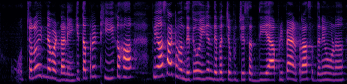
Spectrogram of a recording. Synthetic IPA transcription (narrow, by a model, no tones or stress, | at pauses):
t͡ʃəloːɪt̪nãːbəɖaːnĩːkiːt̪aːpəɾʈʰiːkɦãːpiːãːsəʈʰbənd̪eːt̪eːoːiːd͡ʒə̃nd̪eːbətːʃeːp̬ʊːt͡ʃeːsəd̪iːɛːapɳiːpɛːɳpəɾaːsəd̪nẽːɦoːɳ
